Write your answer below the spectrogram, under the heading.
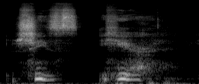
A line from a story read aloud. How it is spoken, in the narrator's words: he mumbled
